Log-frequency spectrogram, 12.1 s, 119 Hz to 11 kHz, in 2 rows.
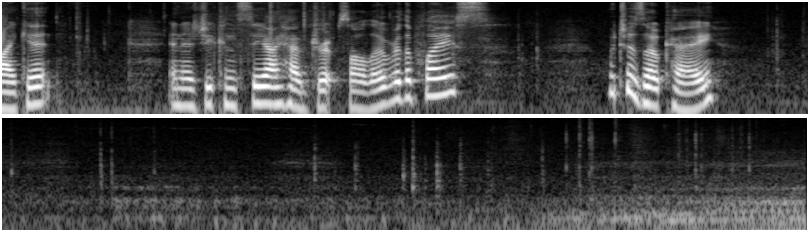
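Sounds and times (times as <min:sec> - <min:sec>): low hum: 0:05.4 - 0:12.0.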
